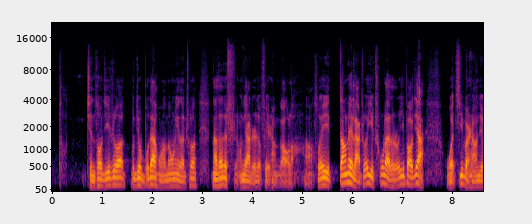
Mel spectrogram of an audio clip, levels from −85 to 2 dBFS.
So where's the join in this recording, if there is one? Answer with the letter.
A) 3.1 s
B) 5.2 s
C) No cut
A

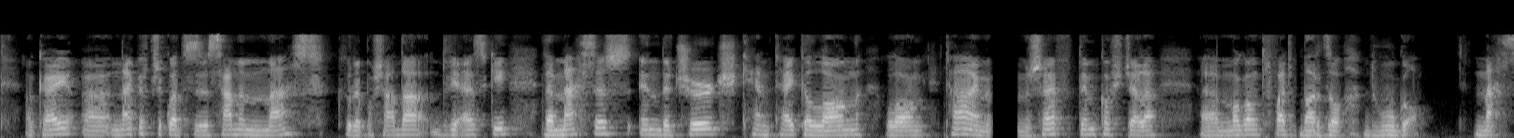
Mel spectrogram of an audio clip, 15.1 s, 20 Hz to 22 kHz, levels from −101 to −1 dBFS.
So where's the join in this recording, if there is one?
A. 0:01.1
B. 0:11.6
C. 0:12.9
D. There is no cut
C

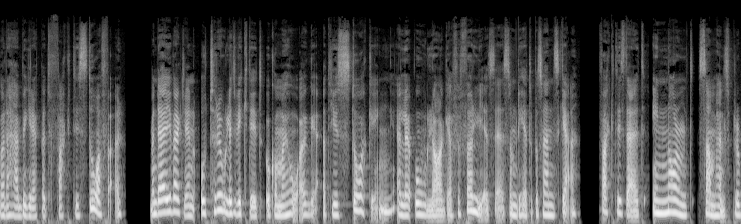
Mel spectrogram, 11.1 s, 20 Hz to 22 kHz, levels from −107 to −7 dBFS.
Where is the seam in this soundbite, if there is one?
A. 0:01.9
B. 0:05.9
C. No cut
C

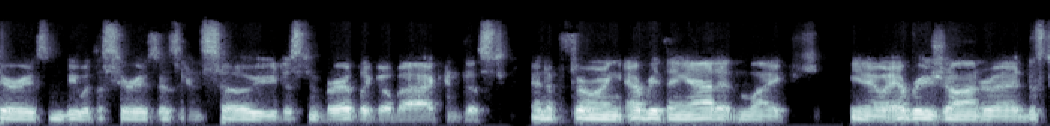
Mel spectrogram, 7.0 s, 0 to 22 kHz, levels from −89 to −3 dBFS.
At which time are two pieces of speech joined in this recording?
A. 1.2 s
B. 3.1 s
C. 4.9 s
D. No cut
A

